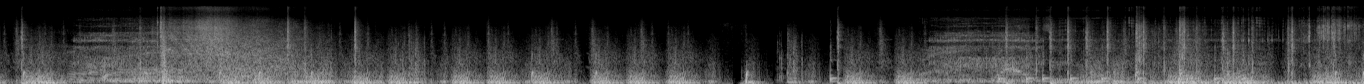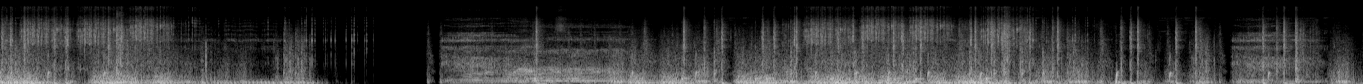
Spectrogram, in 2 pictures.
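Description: Cartoon shots pop in quick succession.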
